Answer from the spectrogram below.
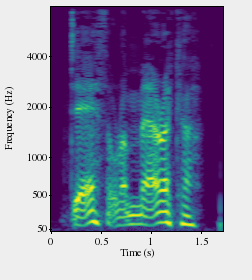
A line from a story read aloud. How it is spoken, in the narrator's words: groaned Hiccup, Fishlegs and Kamikaze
